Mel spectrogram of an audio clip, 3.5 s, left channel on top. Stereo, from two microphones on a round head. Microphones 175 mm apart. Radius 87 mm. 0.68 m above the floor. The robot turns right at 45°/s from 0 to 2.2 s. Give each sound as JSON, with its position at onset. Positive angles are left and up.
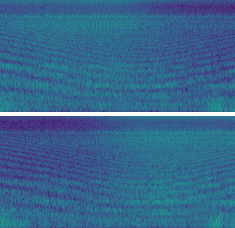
{"t": 0.0, "sound": "a drone", "side_deg": 40}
